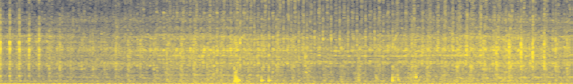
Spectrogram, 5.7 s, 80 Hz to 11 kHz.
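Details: 1995 GSX, first startup after sitting over a year, headers burning off: rough idle with steady regular light knocking from back corner of the engine; owner suspects rod knock or spun rod bearings, unconfirmed.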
